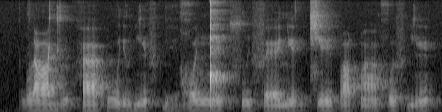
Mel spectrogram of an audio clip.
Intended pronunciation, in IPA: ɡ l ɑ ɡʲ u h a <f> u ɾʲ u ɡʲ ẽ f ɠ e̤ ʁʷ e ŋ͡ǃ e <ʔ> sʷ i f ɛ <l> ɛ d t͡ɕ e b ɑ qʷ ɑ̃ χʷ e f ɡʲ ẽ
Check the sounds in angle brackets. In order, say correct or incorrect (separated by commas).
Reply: incorrect, correct, incorrect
